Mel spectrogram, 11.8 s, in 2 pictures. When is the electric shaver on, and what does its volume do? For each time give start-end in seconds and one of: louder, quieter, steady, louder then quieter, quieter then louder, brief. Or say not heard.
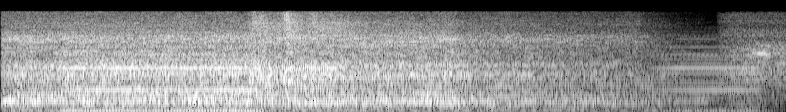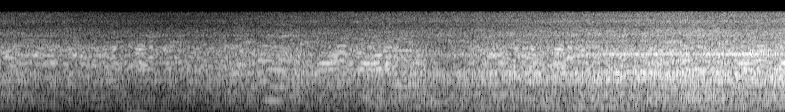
0.2-2.8 brief
4.7-11.7 louder.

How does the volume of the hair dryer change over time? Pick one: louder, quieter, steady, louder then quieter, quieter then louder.
quieter then louder.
